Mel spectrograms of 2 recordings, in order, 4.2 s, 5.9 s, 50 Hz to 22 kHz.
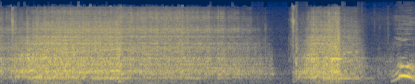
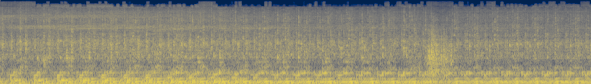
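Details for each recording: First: Dodge Power Wagon 200 Dude V8 plow truck, parked 40 years, during solenoid and starter troubleshooting; a high free-spinning whir in two bursts with no cranking beat. The starter spins without engaging the engine. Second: 1970 Dodge Power Wagon 200 Dude V8 plow truck, parked 40 years, first runs after revival; steady, even idle with a regular firing beat, no knocking. Owner thinks the point gap may be too wide, making it run a little funny.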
